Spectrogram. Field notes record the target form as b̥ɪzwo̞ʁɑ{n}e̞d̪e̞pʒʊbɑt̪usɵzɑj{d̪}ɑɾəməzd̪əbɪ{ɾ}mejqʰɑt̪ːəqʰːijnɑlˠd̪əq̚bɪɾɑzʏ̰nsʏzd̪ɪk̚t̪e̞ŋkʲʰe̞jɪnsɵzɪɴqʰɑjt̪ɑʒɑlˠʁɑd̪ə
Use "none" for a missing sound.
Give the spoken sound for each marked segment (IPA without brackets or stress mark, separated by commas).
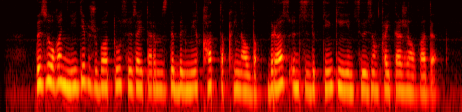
nː, t̪, l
